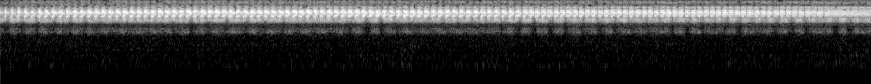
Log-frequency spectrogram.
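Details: Continuous high, hissing cicada buzz in nature, loud and steady, with a faint pulsing texture throughout.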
